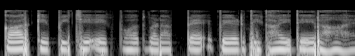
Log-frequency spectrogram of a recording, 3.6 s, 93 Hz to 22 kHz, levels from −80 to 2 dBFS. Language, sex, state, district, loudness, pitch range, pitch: Hindi, female, Himachal Pradesh, Shimla, -19 LUFS, 175-185 Hz, 180 Hz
